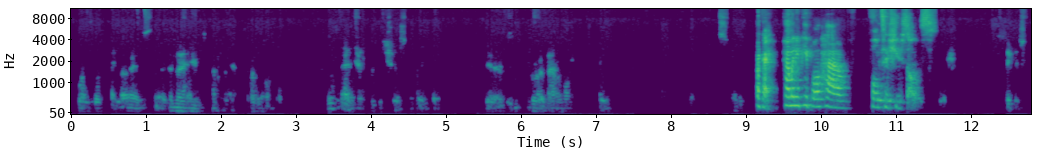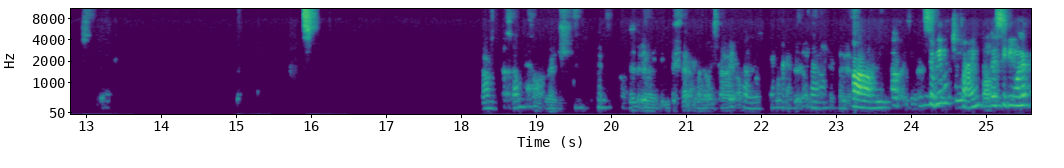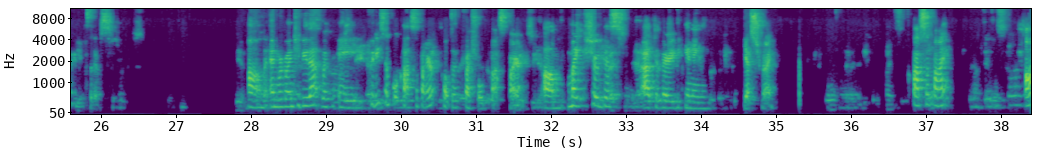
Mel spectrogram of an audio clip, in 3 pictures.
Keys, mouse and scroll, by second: 3.1-4.0 scroll up 1, 4.0-4.5 drag, 4.0-4.7 scroll up 1, 5.4-6.2 scroll up 1, 6.2-6.6 drag, 6.2-7.7 scroll up 1, 7.7-9.3 scroll up 1, 9.3-14.4 scroll up 1, 14.4-16.2 scroll up 1, 16.2-17.0 scroll up 1, 20.8 click, 22.4 click, 22.6-23.2 drag, 23.2-24.7 scroll up 1, 24.7-30.6 scroll up 1, 30.6-34.9 scroll up 1, 34.9-36.6 scroll up 1, 36.6-38.4 scroll up 1.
